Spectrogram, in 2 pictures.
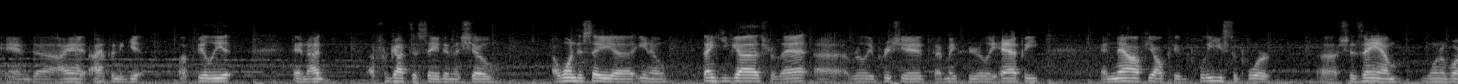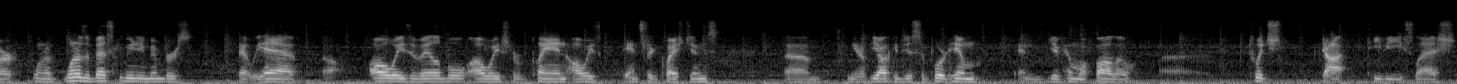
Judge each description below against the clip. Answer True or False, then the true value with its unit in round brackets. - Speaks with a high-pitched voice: False (130 Hz)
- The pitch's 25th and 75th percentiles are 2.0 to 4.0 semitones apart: True (2.8 semitones)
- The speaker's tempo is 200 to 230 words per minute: False (180 wpm)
